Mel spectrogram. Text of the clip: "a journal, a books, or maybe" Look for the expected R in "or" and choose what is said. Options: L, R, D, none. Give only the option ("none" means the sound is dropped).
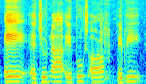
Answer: L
